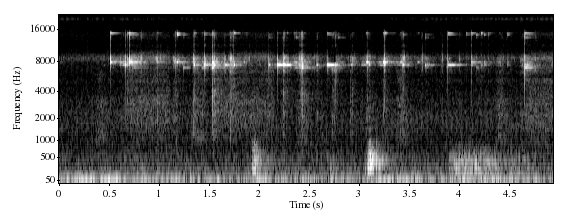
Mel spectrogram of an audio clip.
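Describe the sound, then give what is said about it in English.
Dog collars jangle with bright, metallic clinks as they're shaken rhythmically throughout, fairly loud, while a dog lets out a couple of short barks or yelps in between. “What's in this? Dog collars. He loves to bark at this.”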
